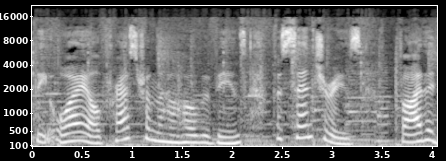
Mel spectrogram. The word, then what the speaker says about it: jojoba: medicine chest will discuss jojoba the miracle plant of the desert jojoba is spelled jo-jo ba but is pronounced according to its Spanish origins the hobo plant grows in the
